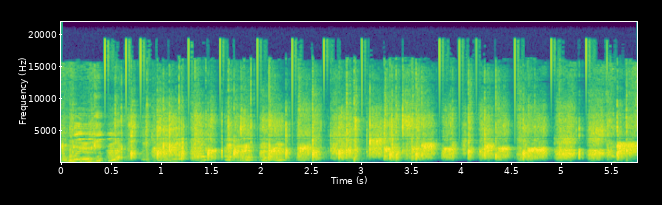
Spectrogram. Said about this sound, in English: Thank you. Can we applaud?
